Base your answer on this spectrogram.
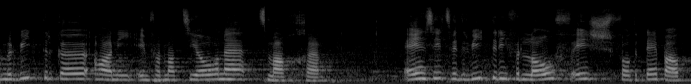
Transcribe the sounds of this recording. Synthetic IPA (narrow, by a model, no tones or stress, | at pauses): ɾməɾʋitəɾɡ̥œːhɑniɪnfɔɾmɑt͡sjoːnət͡smɑχːə | ʔɛɪnəɾsit͡sʋidəɾʋitəɾifəɾlɔʊfɪʃfɔdəɾdɛbɑt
